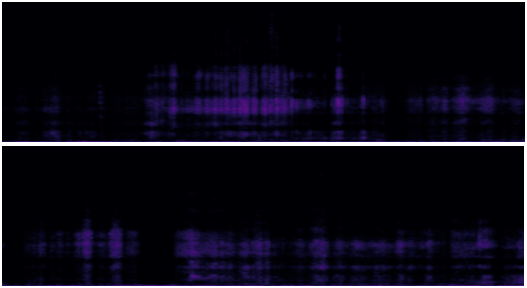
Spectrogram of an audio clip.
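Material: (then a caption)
Plastic. A small translucent pink plastic jar with a white plastic screw lid is held in one hand while the other hand's fingertips grip the lid and twist it back and forth. This makes quiet, crunchy, ridged rubbing and scraping sounds in irregular bursts. The sound is bright and hissy, with a steady low hum underneath.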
